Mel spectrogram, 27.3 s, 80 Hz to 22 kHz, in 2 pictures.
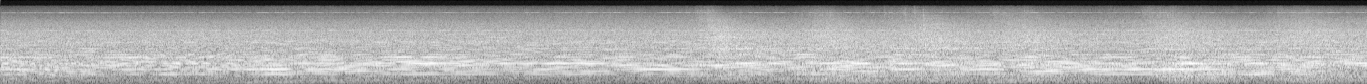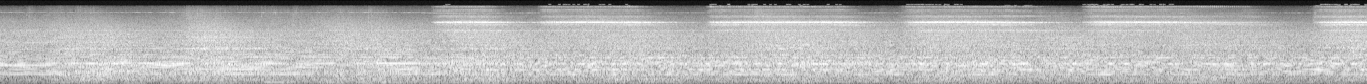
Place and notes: Dresden, Germany - Work in Church
8 October 2013, 11:00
